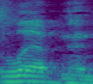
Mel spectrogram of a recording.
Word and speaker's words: Lebanon: Well, it's it's Lebanon. Thank you. Thank you very much. We can continue the show now. I've been around long enough to to know how to pronounce it. Thank you very much. You get corrected if you say Lebanon. No, that's in the Middle East. Lebanon is in Tennessee. It's like Shabbyville.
